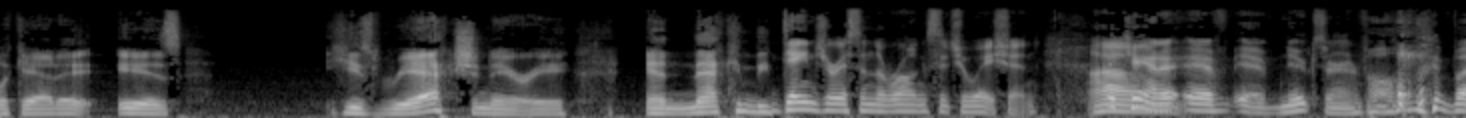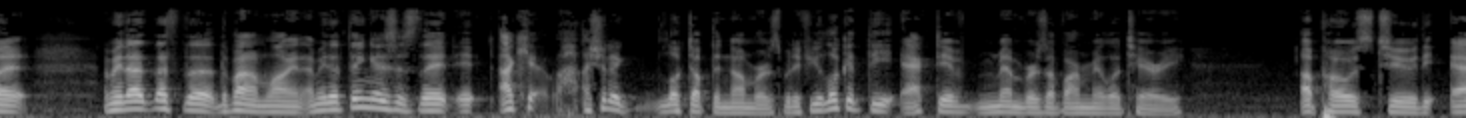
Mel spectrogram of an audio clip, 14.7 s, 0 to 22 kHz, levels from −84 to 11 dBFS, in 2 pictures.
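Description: From 3.86 s, just after "and that can be", the speech jumps into a section at the wrong speed. It runs 1.43 times fast to the end, pitched up roughly seven semitones, likely from a clock mismatch.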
